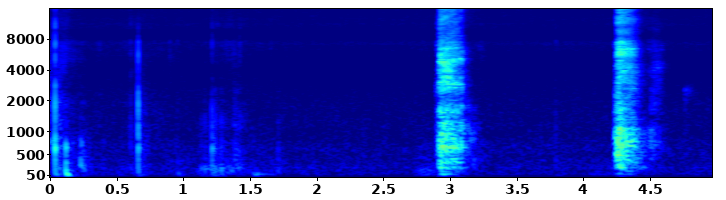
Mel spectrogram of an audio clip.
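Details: Cat with a cold sneezing repeatedly, episode lasting about 20 minutes.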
